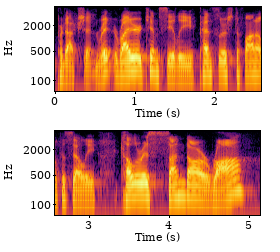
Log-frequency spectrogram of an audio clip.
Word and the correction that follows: Sundar Raj: if I'm pronouncing that correctly. – Sundar Raj.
